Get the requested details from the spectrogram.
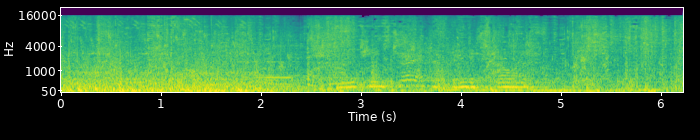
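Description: Spell effects crackle and blast in a game fight.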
